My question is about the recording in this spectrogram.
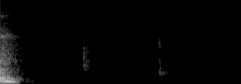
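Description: A brief wordless voiced sound from a person right at the start, then two faint short clicks about three quarters of a second apart.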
